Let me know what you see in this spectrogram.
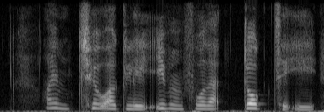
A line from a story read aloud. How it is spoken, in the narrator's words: thought the duckling to himself sadly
